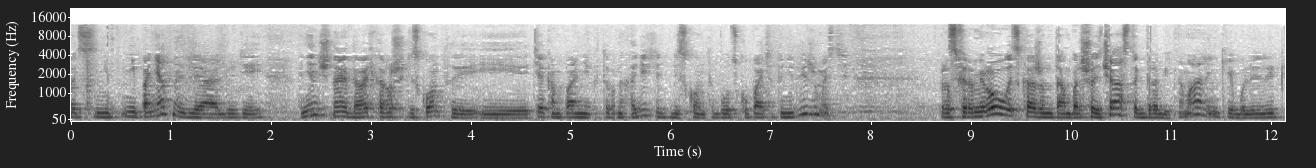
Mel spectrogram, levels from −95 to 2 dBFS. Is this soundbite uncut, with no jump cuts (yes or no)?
no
